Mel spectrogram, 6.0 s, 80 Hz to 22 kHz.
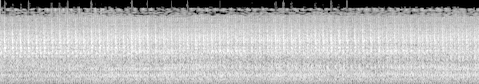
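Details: Kia Sportage engine, 43,000 km, 4.5 years old, on Shell Helix Ultra 5W40: a sharp, even ticking knock at roughly three per second over a busy idle. An engine knock of unknown origin.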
